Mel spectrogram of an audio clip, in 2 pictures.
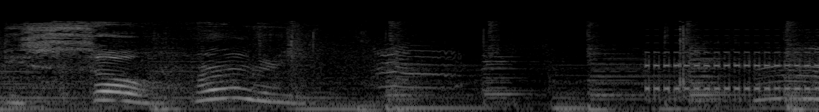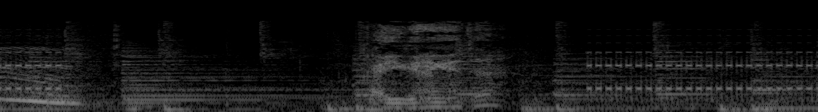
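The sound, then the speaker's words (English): A telephone rings with a steady, repeating electronic trill through the second half, left for the answering machine to pick up, while a cat meows in drawn-out, wavering cries around it. “No, I'm gonna let the machine get it.”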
